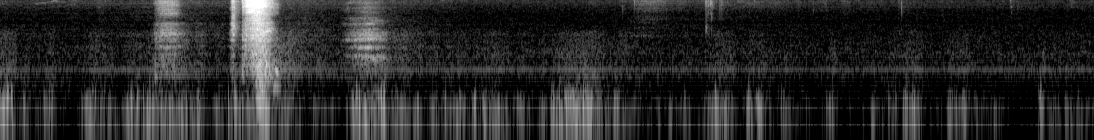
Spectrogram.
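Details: On waking in the morning, a short inhaled build-up, then one forceful, explosive sneeze, followed by quieter breathing; hard morning sneezing.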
